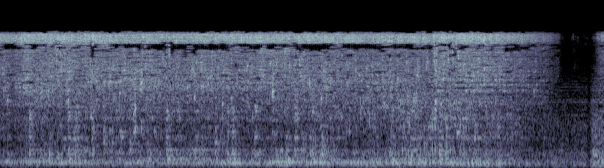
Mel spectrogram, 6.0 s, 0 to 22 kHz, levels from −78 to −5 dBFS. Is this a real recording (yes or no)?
yes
